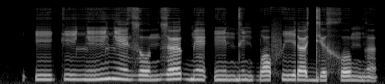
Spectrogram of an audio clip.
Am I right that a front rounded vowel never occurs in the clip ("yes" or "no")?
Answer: no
